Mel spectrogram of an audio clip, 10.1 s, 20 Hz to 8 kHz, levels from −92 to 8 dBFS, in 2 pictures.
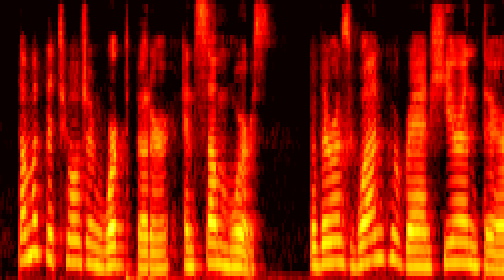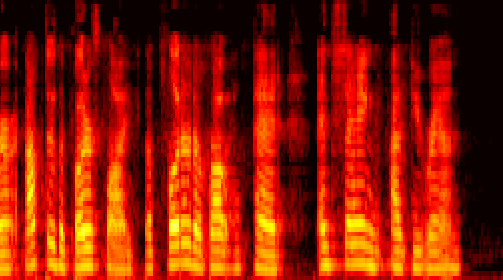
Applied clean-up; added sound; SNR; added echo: neural mask model DeepFilterNet 3.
